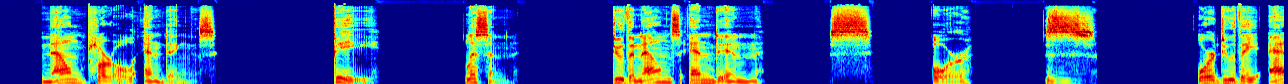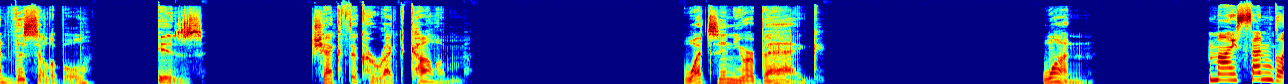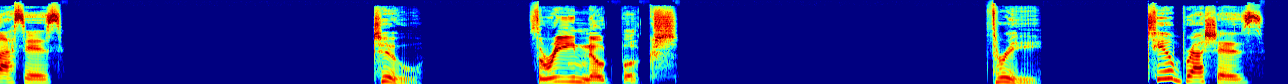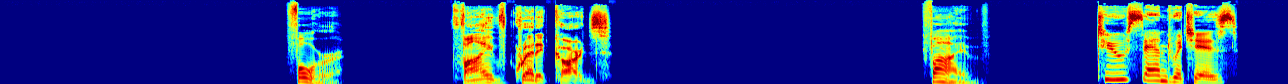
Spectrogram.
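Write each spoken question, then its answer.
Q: My sunglasses.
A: adds the syllable is (/ɪz/)

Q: 2 brushes.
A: adds the syllable is (/ɪz/)

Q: 2 sandwiches.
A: adds the syllable is (/ɪz/)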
